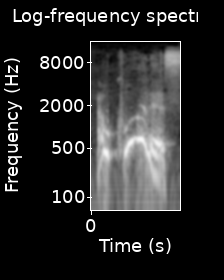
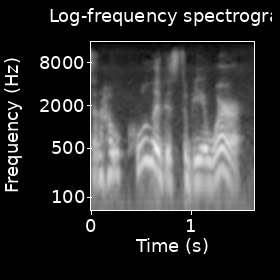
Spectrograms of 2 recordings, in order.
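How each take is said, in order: First: Higher, louder delighted repeat of "cool"; excited echo. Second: Said in the usual way. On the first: Shown as a demonstration. To friends, delighting in awareness, excited. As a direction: savor the word "cool" with delight.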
